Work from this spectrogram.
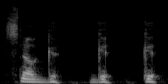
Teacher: There's a vibration in the throat. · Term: voiced sound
